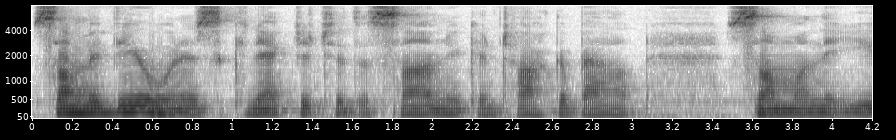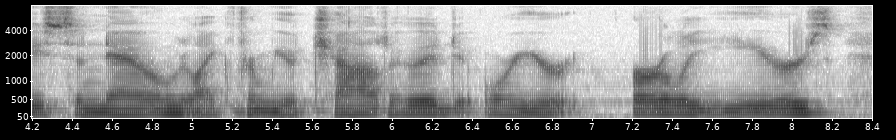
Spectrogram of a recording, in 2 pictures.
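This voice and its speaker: A man's fairly low voice, with ordinary rises and falls in pitch, moves at a moderate pace while noticeable noise sounds in the background. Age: 60s. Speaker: tarot reader. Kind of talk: tarot reading. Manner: casual, hesitant with fillers.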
